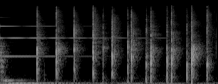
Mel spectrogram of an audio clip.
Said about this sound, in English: I've got to, but there's only two people in the studio. So the fact that we can hear two sets of clapping makes you seem really arrogant.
